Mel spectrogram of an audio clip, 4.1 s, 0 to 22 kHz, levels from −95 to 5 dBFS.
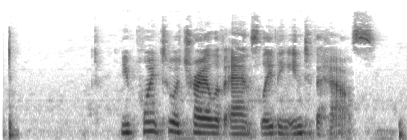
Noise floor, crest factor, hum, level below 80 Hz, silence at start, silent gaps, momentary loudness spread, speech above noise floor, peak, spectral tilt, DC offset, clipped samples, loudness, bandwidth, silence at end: -63 dBFS; 20 dB; none; -52 dBFS; 0.1 s; none; 10 LU; 42 dB; -2 dBFS; -3.5 dB/octave; under 0.1%; under 0.1%; -21 LUFS; 14 kHz; 0 s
